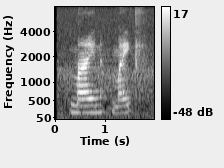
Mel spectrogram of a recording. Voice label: mine, ontario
